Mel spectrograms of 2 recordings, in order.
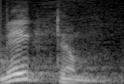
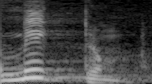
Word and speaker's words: Michtam: Now, I'm not sure I pronounced that exactly right, but a Michtam, and Pastor Michael said, well, because you're the, from the South, you kind of sound mictum. It's a Michtam.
